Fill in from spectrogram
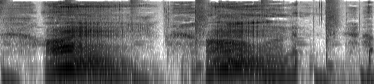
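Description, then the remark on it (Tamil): A man imitates loud snoring with his voice, copying the snoring of fellow passengers in sleeper berths, two long rasping, groaning breaths in a row, each swelling up and then trailing off. “அது ஒரு சத்தம் மூணு பேரும் நைட்டு பூரா சங்கீத ஸ்வரங்கள் சங்கீத ஸ்வரங்கள் அப்படின்னு மூணு பேரும் மாறி மாறி மாறி மாறி மாறி மாறி கொரட்ட கொரட்ட அது என்னது கொரட்ட கான்செர்ட் நடத்துகிறேன் எனக்கு இவன் ஆஃப் ஆவான் அவன் ஆன் ஆவான் அவன் ஆன் ஆவான் இவன் ஆஃப் ஆவான்”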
